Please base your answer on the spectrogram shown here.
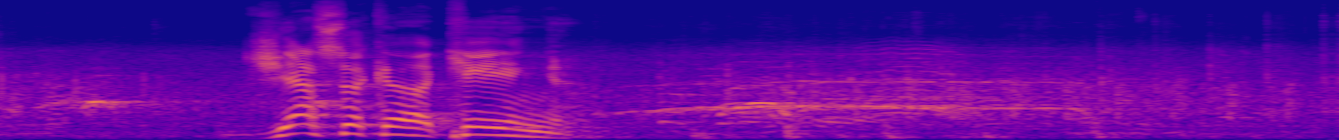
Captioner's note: cheering and applause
